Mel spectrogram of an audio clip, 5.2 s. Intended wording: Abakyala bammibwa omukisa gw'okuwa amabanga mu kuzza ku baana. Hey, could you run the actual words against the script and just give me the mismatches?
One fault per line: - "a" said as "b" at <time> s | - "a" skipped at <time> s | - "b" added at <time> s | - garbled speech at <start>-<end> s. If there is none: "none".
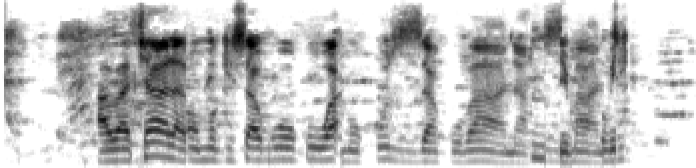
- "bammibwa" skipped at 1.3 s
- "amabanga" skipped at 2.5 s
- garbled speech at 4.0-4.7 s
